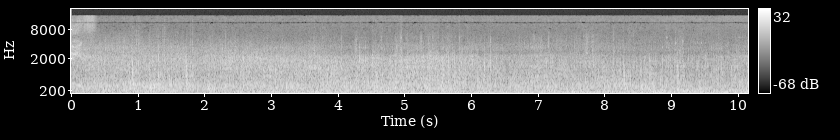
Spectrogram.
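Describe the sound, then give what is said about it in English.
A cliff collapses with a dense, continuous roar of tumbling rock, heavy low rumbling mixed with gritty crackle that stays loud and steady for the full ten seconds. “Come on, Sergeant, the whole cliff's coming down!”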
